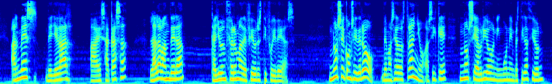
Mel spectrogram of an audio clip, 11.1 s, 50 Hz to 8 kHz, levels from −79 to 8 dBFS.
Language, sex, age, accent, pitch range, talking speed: Spanish, female, 30-49, Spanish, 190-245 Hz, 140 wpm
